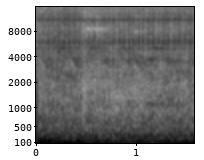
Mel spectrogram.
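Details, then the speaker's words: VW Golf Mk1 freshly rebuilt engine, first drive after two months parked, idling at 900 RPM: low, even rumble with no misses, knocks or ticking; smooth steady idle. "It's idling steady."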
